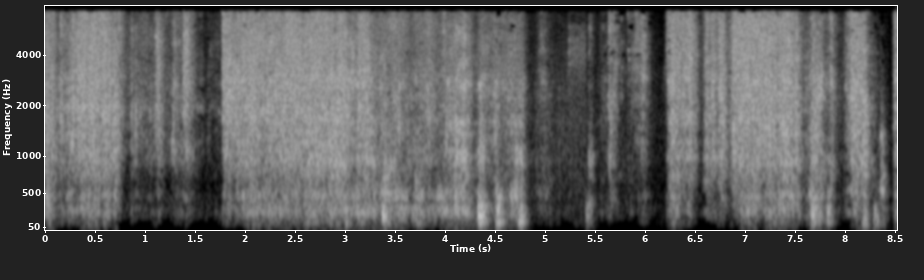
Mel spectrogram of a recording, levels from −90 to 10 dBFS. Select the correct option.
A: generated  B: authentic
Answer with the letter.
B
